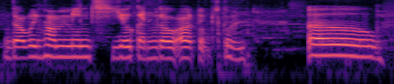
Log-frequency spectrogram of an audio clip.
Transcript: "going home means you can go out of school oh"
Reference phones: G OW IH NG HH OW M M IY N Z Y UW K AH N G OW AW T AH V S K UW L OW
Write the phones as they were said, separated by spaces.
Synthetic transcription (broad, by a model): G OW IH NG HH OW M M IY N S Y UW K AH N G OW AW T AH P S K UW L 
